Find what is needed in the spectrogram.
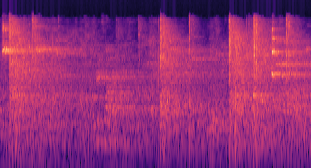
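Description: Badminton rally: several sharp racket hits on the shuttlecock, the strongest a little after three seconds and just before five, with squeaks of court shoes and voices in between, all echoing in a large hall.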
